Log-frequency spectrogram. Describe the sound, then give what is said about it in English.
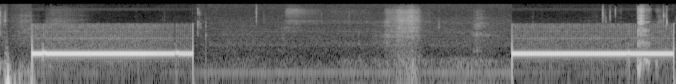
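A telephone dial tone while calling a kosher pizza shop in Brooklyn: two loud stretches of the same flat, steady tone, separated by a few seconds of near silence with faint background noise. “We're dialing up Jerusalem Kosher Pizza.”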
